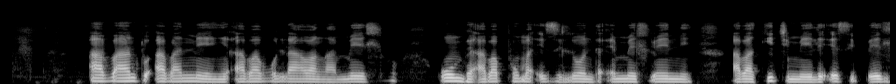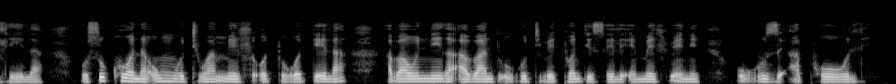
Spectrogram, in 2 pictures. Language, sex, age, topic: North Ndebele, male, 25-35, health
